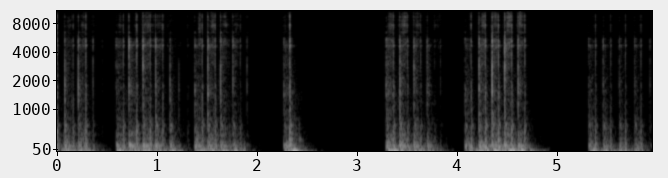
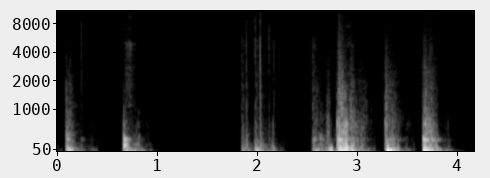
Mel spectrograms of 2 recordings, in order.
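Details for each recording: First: Akko ACR Pro 68 keyboard, freshly assembled with lubed switches, not yet tuned, no case dampening foam: rapid key presses give hollow, chattery rattling clack, spacebar especially hollow. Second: Akko ACR Pro 68 keyboard, spacebar filled with foam: seven presses, each a short dull deep thock with no rattle or hollow chatter; clean, solid spacebar.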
